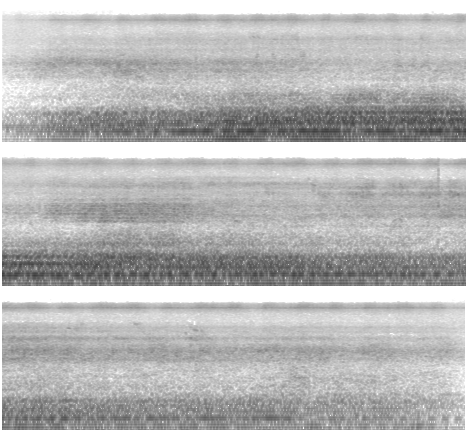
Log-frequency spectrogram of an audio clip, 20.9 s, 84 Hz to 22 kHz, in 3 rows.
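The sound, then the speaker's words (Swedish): A Boeing B-17G Flying Fortress bomber takes off with a loud, steady propeller-engine roar and deep droning rumble that swells over the first few seconds, then holds for about twenty seconds. “Sally B, eller som hon mera formellt heter, Boeing B-17G Flying Fortress. Vi börjar med en start.”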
